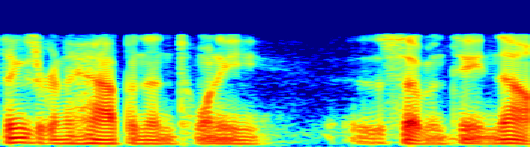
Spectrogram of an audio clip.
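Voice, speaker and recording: A very deep, low-pitched male voice with ordinary pitch variation. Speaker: radio host. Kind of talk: talk radio discussion. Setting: studio. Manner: halting, stammering.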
